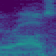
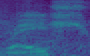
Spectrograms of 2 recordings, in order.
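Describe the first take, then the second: First: The name ends with an s sound. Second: The name ends with an sh sound.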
